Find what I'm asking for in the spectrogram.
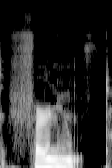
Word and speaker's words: Vernunft: Ultimately, what he calls, what gets called, translated as reason, he calls Vernunft, which we will then, we're also going to spend some time on that later, and I mispronounce it, it's Vernunft. I'm working on it, my German.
